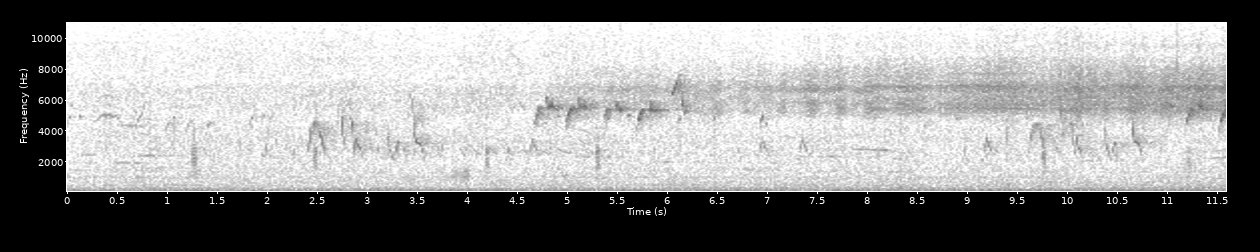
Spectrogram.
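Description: Faint chorus of small birds chirping, many short quick calls, with a steady high-pitched buzz that comes in about halfway through.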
